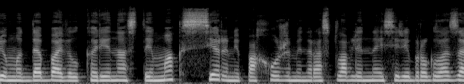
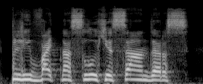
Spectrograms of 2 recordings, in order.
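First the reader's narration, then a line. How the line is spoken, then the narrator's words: Growling undertone. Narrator (Russian): В голосе дракона проскользнули рычащие нотки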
